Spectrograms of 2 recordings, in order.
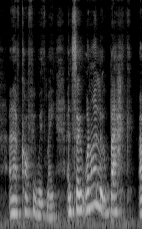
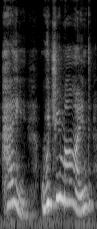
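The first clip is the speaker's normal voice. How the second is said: wheedling ask; 5 semitones higher, 6 dB louder, much slower than usual. Acted. Acting wheedling favour request.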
